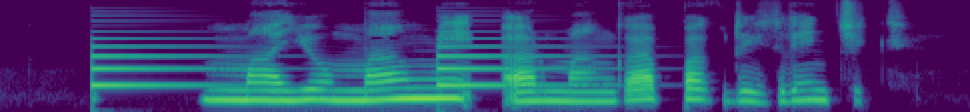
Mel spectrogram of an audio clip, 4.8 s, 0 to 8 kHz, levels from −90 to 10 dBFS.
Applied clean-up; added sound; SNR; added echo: none; Piano; 7 dB; none.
